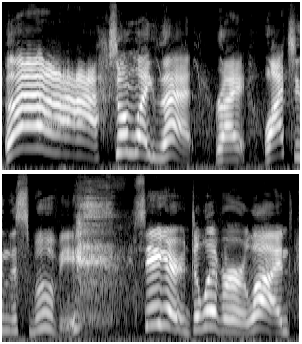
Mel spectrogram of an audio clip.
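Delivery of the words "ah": frustrated cry. Real, not acted. Frustrated outburst.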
